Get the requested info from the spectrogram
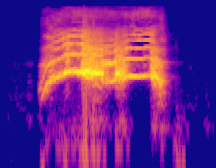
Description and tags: Female screaming in fear.
Female, Loud, Scream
